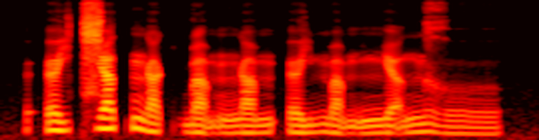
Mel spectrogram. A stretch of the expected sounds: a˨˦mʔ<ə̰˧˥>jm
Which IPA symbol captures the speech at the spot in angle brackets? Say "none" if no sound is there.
ə˨˦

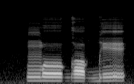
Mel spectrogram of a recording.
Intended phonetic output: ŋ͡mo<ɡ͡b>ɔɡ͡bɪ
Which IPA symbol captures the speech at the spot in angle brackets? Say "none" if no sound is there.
ɡ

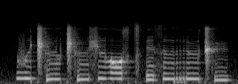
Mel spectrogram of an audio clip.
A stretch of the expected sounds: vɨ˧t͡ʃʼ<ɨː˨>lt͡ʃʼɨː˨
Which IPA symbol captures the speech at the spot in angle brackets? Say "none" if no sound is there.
ɨː˨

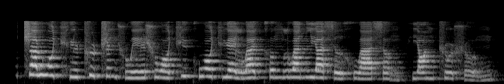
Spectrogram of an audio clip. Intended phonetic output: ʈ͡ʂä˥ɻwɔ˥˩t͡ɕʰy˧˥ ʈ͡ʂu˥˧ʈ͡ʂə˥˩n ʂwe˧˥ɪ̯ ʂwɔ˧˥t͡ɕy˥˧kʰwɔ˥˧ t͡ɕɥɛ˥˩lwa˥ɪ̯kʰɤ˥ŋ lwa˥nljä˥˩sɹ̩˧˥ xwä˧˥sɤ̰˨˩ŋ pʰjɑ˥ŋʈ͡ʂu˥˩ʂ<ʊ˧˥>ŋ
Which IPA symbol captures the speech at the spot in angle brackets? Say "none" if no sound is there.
ʊ̰˨˩˦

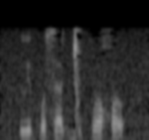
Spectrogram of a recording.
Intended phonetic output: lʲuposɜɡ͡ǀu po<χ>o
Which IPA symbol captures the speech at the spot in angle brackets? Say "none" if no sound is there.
χ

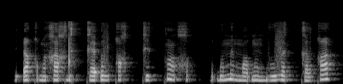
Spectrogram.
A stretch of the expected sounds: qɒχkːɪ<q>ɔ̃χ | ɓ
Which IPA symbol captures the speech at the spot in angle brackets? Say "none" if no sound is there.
kː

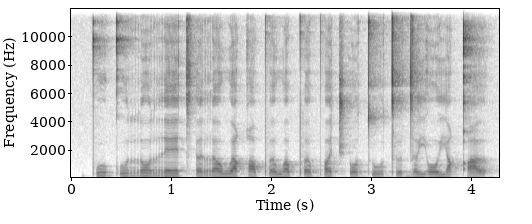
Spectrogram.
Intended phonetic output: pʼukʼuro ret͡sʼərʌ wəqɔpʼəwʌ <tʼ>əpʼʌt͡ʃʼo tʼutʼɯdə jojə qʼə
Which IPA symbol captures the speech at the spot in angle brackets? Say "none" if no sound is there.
pʼ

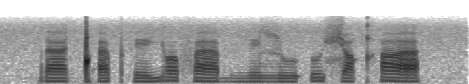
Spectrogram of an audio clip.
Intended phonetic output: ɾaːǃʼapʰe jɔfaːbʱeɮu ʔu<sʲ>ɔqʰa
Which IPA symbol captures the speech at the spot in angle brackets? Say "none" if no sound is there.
ɕ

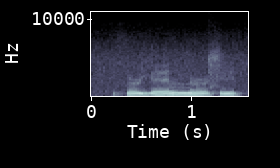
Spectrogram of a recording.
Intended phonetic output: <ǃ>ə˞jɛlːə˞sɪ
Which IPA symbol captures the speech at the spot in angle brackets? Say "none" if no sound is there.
θ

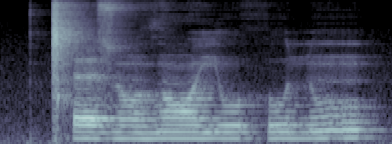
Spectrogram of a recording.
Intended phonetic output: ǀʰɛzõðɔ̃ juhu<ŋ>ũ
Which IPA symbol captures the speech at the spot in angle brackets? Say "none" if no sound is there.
n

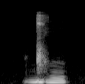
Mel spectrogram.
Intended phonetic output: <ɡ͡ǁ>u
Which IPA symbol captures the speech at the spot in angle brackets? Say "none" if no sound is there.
ɡ͡ǁ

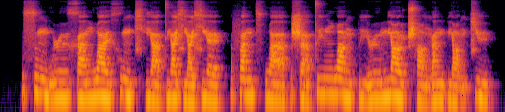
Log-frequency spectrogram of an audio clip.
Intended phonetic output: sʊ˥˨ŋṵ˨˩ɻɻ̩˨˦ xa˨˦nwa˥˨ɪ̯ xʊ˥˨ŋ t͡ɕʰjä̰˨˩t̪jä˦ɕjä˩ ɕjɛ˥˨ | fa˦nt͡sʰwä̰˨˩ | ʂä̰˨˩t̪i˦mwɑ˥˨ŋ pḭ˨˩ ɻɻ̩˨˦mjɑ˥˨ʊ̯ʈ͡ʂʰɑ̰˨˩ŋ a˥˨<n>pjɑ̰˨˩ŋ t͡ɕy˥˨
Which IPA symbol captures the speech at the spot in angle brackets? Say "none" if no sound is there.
n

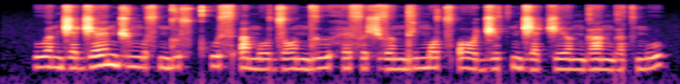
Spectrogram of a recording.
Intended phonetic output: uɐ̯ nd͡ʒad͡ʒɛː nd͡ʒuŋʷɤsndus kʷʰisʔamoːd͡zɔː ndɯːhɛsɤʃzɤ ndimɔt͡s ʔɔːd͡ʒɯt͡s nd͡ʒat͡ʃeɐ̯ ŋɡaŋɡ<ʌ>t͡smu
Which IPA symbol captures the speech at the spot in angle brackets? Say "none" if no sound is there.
a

